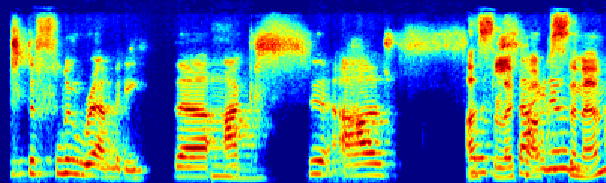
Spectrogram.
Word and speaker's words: Oscillococcinum: My other remedy that I probably share the most with people is the flu remedy, the oscillococcinum.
